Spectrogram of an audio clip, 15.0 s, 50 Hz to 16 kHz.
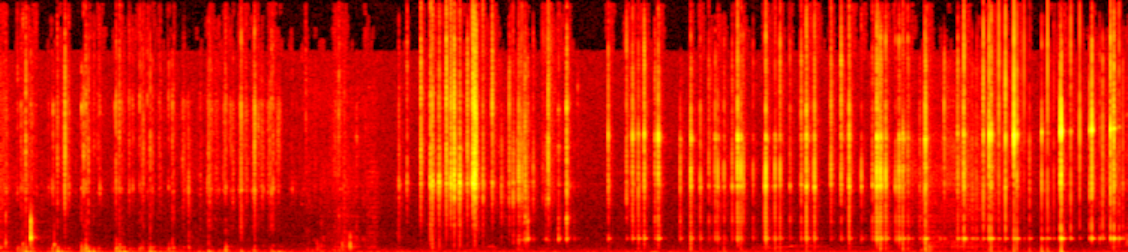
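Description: A small, thick-walled glass cosmetic jar with a purple plastic lid, empty or nearly empty, is held in one hand close to the microphones and tapped and scratched with long painted acrylic nails. The result is a dense run of quick, dry clicks and scrapes with very short ring, bright and crisp on top, with a faint tone around 950 Hz coming through in the later taps.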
